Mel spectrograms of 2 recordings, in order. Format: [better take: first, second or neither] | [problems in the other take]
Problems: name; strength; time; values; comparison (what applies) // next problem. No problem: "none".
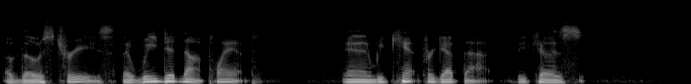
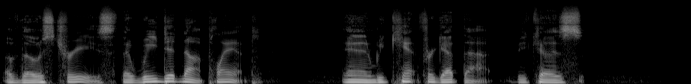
second | muffled; slightly; fading above 3.5 kHz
